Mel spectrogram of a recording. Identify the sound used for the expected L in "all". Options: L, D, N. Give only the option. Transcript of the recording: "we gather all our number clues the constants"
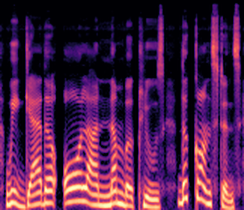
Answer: L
